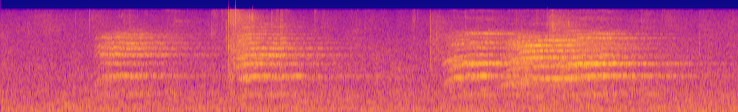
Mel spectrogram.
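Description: Young women shout loud, sharp battle cries in a large echoing hall.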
